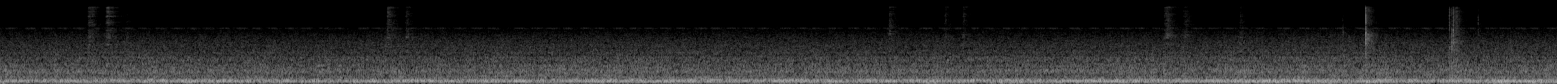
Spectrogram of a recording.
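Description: Steady low rumbling background noise with a few short, faint clicks now and then.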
